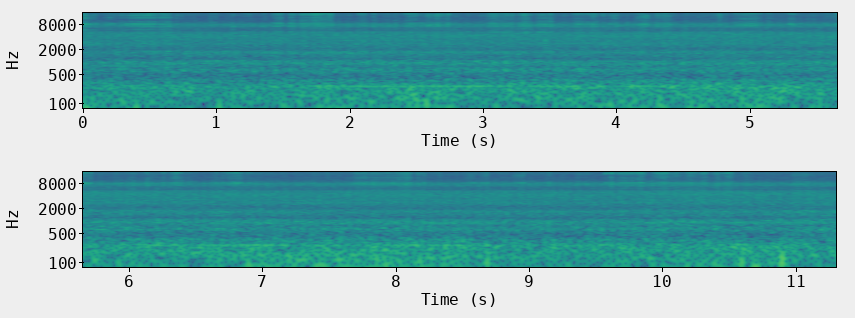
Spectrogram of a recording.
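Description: Steady low rumbling background noise with a faint hum partway through.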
